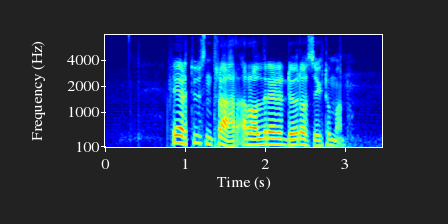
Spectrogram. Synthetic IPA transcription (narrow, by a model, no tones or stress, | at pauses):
fleːɾət̪ʰʉːsn̩t̪ʰɾæːɾæ̰ːɾɑlɾeːd̪əd̪øːd̪əɑːʋsyːk̚d̪ʊmə̰n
